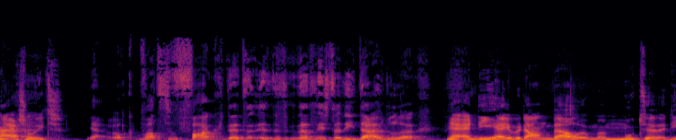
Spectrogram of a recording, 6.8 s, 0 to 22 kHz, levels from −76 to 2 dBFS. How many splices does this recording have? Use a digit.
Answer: 0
